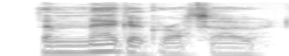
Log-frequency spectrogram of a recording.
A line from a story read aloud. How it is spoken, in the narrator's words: James groaned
